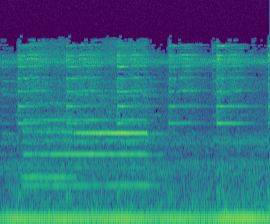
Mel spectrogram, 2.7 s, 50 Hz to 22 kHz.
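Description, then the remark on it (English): A small zoo train at the St. Louis Zoo, running there since 1963, rolls steadily along its rails, a constant low rumble with a faint metallic whine riding on top, moderately loud, with no voices. “And as luck would have it, my brain was turning 3 back in 1963 when the train started running here.”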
